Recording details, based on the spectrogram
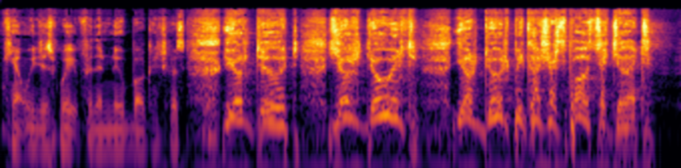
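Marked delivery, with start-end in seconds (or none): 1.7-4.9 put-on shrill, very high, partial Irish accent. Retelling what a woman said to the class, the speaker imitates her half Irish accent. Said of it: "she had like a half Irish accent".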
